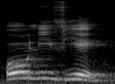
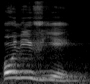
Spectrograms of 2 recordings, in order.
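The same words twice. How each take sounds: First: "Olivier" slow, each syllable held; drawn-out syllables. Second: Said in the usual way. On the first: Shown as a demonstration. Teacher checking the word with children, "Olivier" slowly sounded out. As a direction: stretch out every syllable of "Olivier".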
